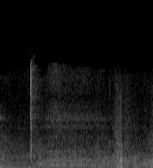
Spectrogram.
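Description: Quiet steady background ambience with a sharp click about half a second in and a short rustle near the end, as a person lying on a tiled bench shifts position.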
